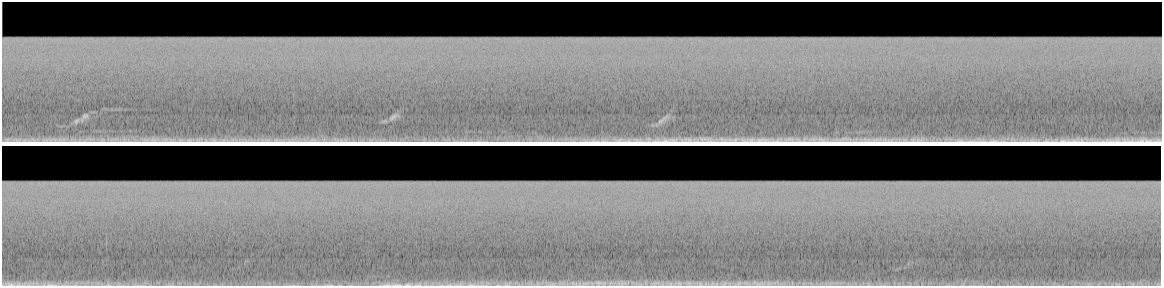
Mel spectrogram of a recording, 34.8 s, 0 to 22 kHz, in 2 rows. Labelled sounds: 1.2	1.8	humpback whale, 0.80 to 1.0 kHz

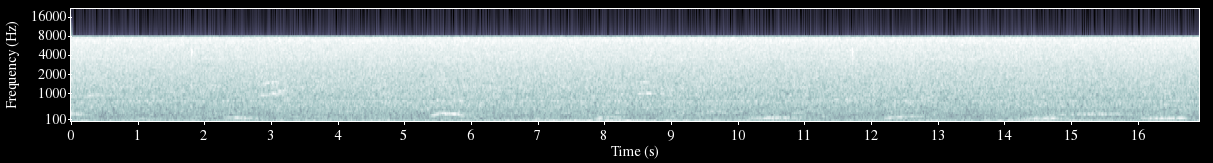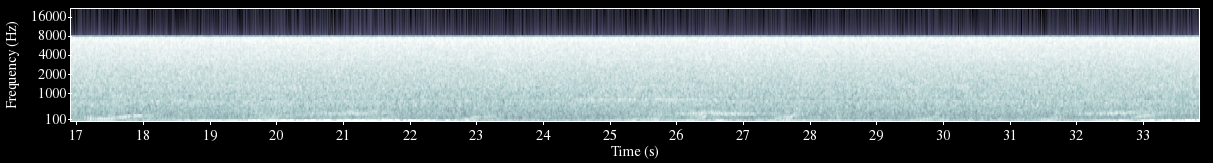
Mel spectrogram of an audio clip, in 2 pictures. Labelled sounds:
2.8	3.1	humpback whale, 0.90 to 1.1 kHz

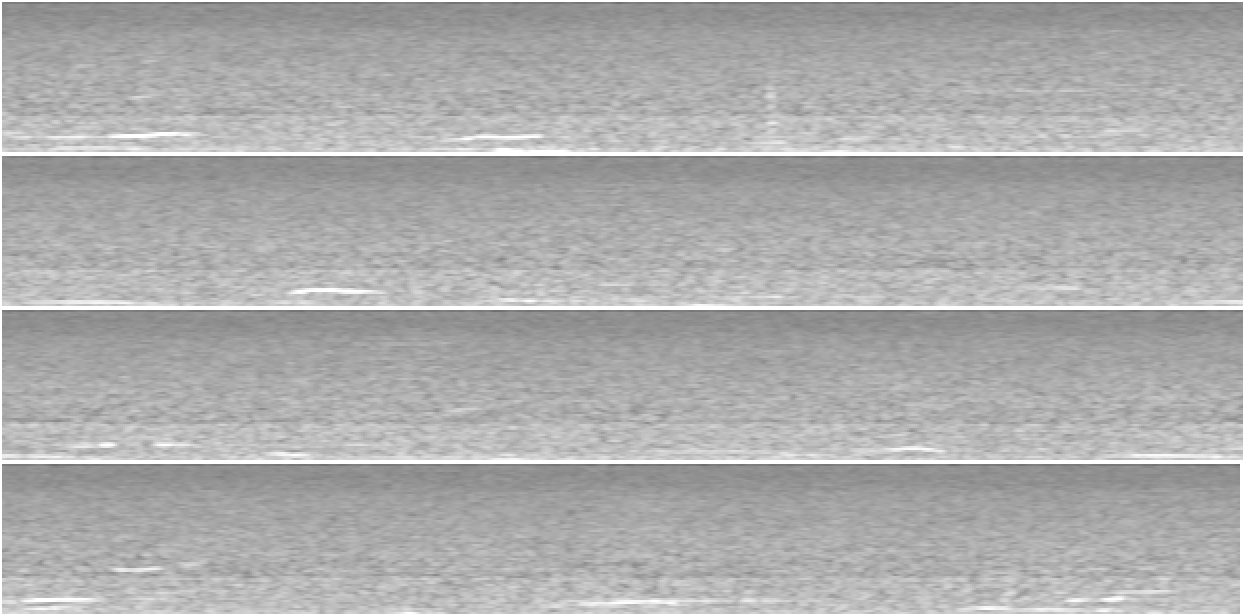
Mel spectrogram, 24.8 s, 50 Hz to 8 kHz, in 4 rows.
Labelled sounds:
19.1	19.4	humpback whale, 0.86 to 0.99 kHz

